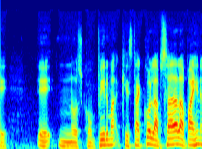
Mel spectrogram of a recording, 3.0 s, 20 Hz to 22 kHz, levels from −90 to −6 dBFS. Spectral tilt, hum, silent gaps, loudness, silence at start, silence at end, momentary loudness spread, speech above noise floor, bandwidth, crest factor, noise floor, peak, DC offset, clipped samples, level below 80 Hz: -6 dB/octave; none; none; -25 LUFS; 0 s; 0 s; 11 LU; 27 dB; 16 kHz; 18 dB; -52 dBFS; -8 dBFS; under 0.1%; under 0.1%; -60 dBFS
